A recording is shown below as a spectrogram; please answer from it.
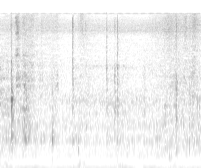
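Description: A few faint, scattered small clicks and light rustling from hands working around the steering column and ignition.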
